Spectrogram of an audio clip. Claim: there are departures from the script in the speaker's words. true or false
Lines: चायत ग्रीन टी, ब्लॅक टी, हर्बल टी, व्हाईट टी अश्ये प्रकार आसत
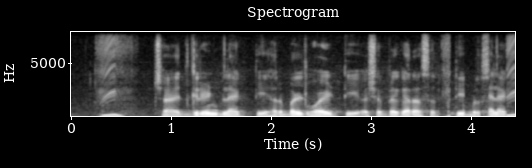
true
